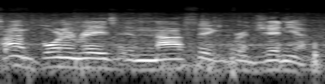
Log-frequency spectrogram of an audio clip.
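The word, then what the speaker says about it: Norfolk: born and raised I'm born and raised in nafig Virginia nafig n a w fuk is how it's pronounced it's spelled like nor folk but like out of town I supposed to say nor folk but it's pronounced na okay guys we are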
